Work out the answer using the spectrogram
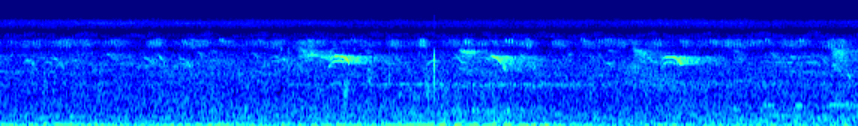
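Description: Birds chirping among trees: short, arched high calls repeating every second or two. Under them is a steady low background hum.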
